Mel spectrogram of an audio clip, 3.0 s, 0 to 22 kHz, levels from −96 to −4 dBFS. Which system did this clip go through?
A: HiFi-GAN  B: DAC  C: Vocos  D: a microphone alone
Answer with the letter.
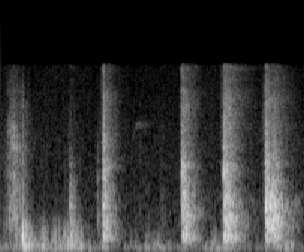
D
